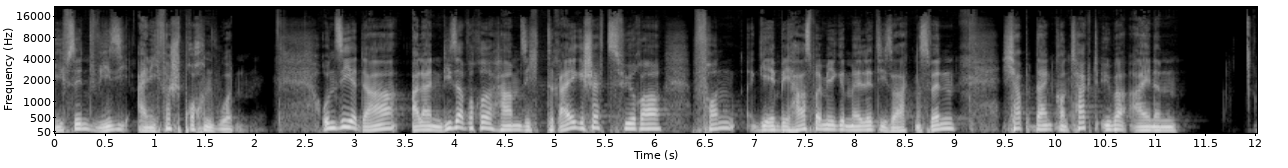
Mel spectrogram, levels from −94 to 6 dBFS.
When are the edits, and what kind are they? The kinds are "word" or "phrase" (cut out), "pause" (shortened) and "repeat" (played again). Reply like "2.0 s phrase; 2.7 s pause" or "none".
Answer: none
